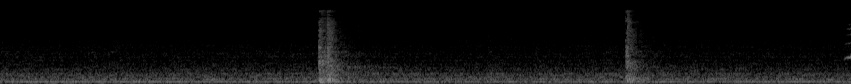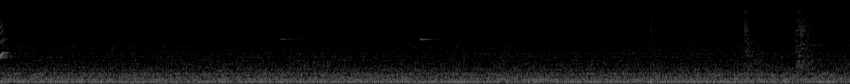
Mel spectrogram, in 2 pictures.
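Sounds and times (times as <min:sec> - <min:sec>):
low electrical hum: 0:00.0 - 0:17.0
parrot squawking: 0:08.4 - 0:08.7.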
